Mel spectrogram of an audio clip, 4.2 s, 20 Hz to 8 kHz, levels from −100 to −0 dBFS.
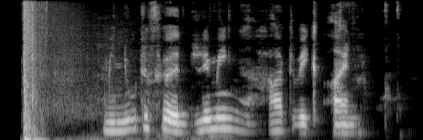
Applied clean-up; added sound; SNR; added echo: classical method log-MMSE.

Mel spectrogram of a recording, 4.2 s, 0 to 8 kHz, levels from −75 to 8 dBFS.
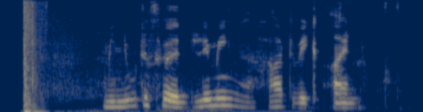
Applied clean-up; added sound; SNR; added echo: none; Gunshot, gunfire; 8 dB; none.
